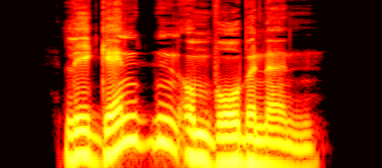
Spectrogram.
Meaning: inflection of legendenumwoben: 1. strong genitive masculine/neuter singular 2. weak/mixed genitive/dative all-gender singular 3. strong/weak/mixed accusative masculine singular 4. strong dative plural
- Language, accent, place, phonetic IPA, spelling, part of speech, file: German, Germany, Berlin, [leˈɡɛndn̩ʔʊmˌvoːbənən], legendenumwobenen, adjective, De-legendenumwobenen.ogg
